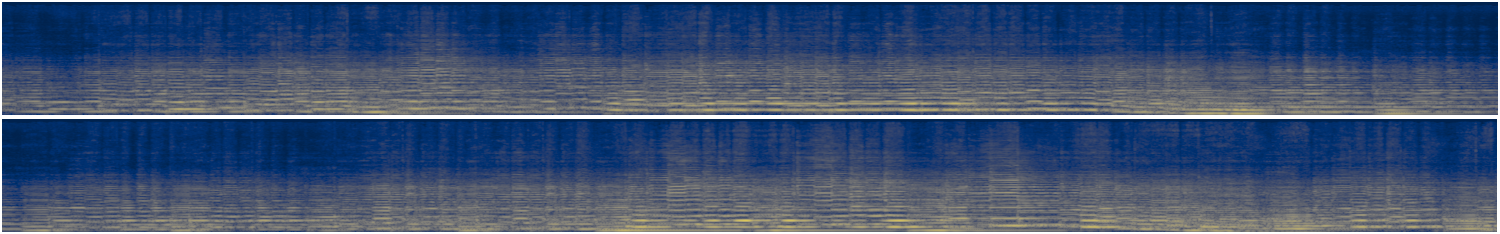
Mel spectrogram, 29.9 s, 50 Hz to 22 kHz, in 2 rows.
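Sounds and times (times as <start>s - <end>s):
solo cello piece: 0.0s - 29.9s.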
